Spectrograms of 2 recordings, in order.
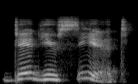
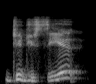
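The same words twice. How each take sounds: First: The words are said separately. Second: Did and you run together into one sound.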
